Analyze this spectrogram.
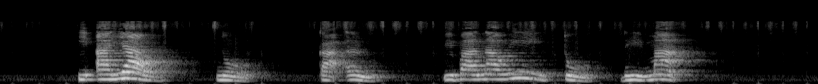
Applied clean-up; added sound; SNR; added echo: neural separator model SepFormer DNS4.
